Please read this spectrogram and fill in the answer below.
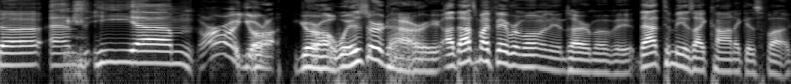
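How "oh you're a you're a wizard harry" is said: big, grumbly giant voice, words grumbled out. Retelling the movie's scene where the giant arrives: grumbly Hagrid voice. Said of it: "he talks like grum-, grumbly".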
